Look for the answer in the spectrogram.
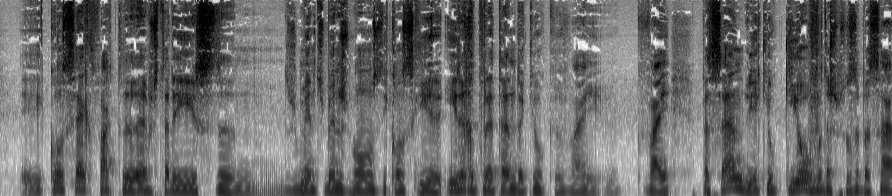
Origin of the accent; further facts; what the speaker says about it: Oliveira do Hospital, Coimbra, Portugal; Eu sou natural aqui da Oliveira do Hospital, sou um pouco mais velho.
